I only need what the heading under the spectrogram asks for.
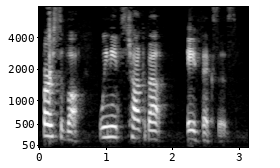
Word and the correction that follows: affixes: Affixes, LOL. Affixes, thank you. I put the wrong emphasis on the wrong affixes.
